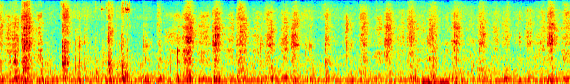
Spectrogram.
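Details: French Bulldog named Maui panting on a train ride, said to be getting tired; rapid, breathy huffs repeat steadily, with broadband bursts of noise throughout.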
